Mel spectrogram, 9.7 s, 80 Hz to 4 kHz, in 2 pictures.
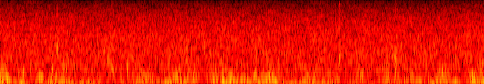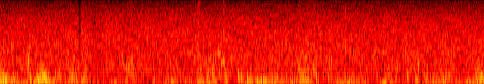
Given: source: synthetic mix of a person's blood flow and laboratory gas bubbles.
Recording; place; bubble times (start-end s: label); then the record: Doppler ultrasound of blood flow; precordium
0.15-0.40 s: bubbles
0.46-0.74 s: bubbles
1.02-1.31 s: bubbles
1.37-1.53 s: bubbles
1.82-2.44 s: bubbles
3.34-3.44 s: bubbles
3.58-4.03 s: bubbles
4.76-4.99 s: bubbles
5.10-5.17 s: bubbles
5.35-5.79 s: bubbles
6.03-6.22 s: bubbles
6.73-7.29 s: bubbles
7.58-7.75 s: bubbles
7.79-8.17 s: bubbles
8.27-8.34 s: bubbles
8.62-9.17 s: bubbles
9.60-9.69 s: bubbles
From the record:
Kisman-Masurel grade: 242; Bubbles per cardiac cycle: several, 3 to 8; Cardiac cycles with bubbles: 100%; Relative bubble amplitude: moderate (0.250 to 0.450); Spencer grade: 3 (all of the cardiac periods contain showers or single bubble signals, but not dominating or overriding the cardiac motion signals); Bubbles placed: anywhere in the cardiac cycle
